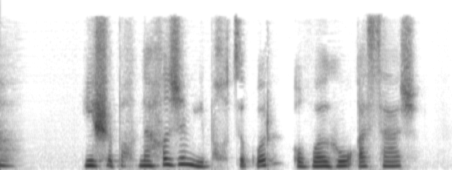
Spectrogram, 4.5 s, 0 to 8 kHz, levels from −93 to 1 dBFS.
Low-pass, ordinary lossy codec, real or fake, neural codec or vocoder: 7.2 kHz; MP3, 48 kbps; fake; codec, 16 kHz, about 1 kbps, DyCAST, with the encoder's durations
